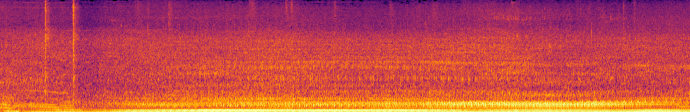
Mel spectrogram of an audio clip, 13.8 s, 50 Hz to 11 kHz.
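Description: McLaren MP4-12C Spider's 3.8-litre twin-turbo V8 idling steadily, heard close to the exhaust. It grows louder about two seconds in and then holds at one even pitch. Two light clicks come about a second in.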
